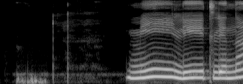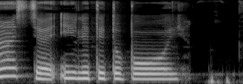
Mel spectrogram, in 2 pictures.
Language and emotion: Russian, sad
